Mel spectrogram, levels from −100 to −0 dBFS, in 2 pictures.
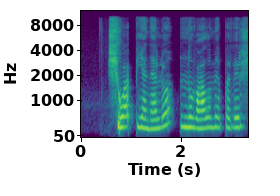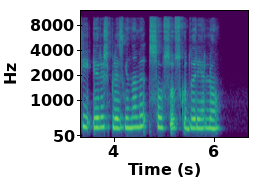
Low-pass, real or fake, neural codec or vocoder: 9.9 kHz; fake; vocoder, 22.05 kHz, 80 mel bands, Vocos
